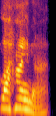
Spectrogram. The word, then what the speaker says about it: Lahaina: say that Lahaina not Lahaina not Lahaina but Lahaina I like that that's how they pronounce it that's how I I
